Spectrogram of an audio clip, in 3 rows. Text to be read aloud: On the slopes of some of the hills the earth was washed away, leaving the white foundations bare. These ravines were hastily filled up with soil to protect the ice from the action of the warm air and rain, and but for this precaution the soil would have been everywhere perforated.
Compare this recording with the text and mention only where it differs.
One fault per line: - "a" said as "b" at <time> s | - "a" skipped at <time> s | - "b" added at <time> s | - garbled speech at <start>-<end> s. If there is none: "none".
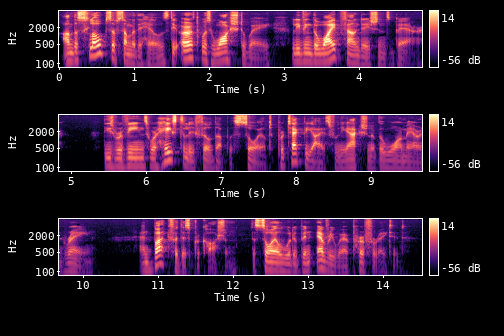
none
